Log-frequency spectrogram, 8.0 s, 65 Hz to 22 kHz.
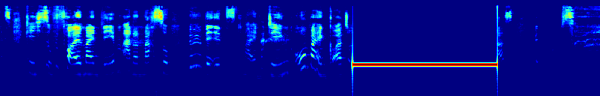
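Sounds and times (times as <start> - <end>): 
speech: 0.4 - 5.9
loud steady single-pitched censor bleep tone: 4.7 - 6.7.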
